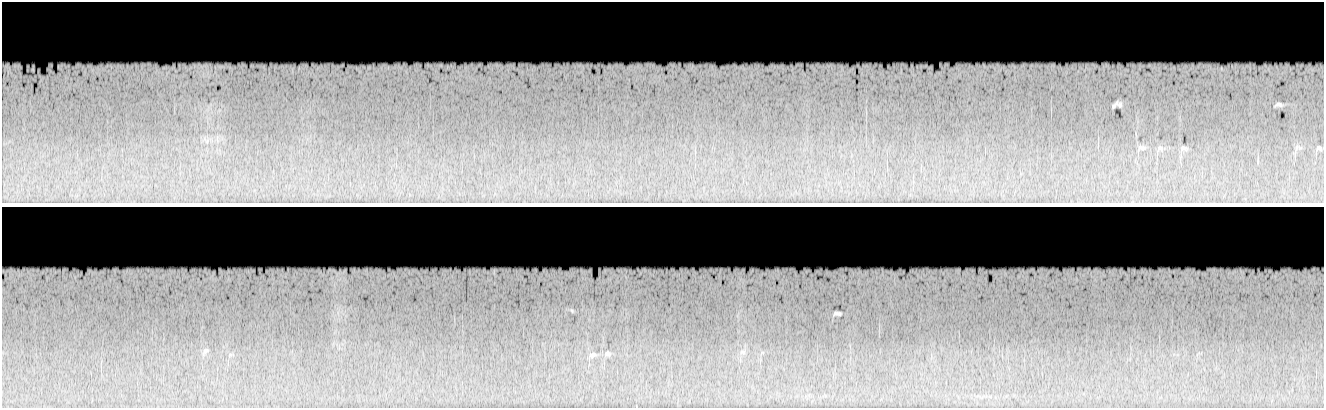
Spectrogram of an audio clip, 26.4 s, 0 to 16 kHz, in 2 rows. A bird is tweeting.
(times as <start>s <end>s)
11.2s 13.1s, 20.5s 22.6s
